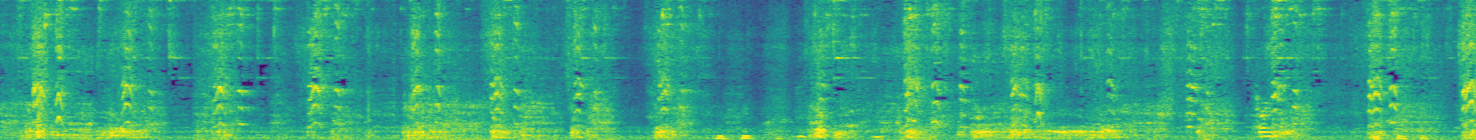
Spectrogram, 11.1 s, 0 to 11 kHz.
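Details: Tug-of-war game between two 3-year-old dogs, a Greyhound named Fox and a German Shorthaired Pointer named Miles: steady throaty growling in quick rhythmic bursts, a faint squeak in places.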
